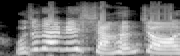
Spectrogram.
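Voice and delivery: ordinary talk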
